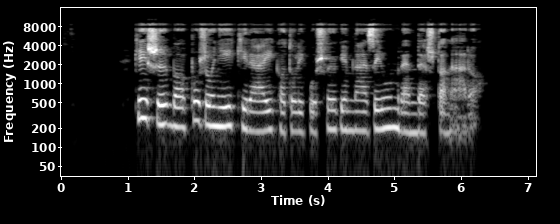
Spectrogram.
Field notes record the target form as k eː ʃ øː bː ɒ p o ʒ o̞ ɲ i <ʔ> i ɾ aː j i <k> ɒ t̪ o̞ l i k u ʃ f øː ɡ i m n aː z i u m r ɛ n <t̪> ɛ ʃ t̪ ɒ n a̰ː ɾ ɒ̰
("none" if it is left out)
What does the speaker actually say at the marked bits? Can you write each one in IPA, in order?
k, k, d̪

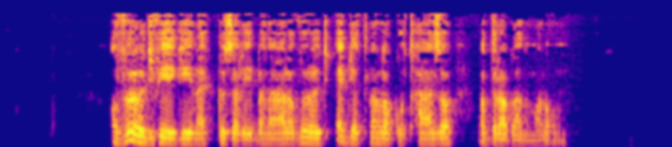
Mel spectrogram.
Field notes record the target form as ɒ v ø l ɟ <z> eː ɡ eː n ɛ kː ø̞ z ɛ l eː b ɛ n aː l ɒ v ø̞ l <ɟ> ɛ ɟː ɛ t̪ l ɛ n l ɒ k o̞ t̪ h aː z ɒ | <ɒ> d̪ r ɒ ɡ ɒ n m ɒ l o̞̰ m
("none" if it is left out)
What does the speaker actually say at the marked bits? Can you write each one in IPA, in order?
v, ɟ, ɒ

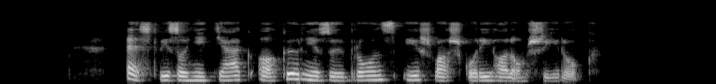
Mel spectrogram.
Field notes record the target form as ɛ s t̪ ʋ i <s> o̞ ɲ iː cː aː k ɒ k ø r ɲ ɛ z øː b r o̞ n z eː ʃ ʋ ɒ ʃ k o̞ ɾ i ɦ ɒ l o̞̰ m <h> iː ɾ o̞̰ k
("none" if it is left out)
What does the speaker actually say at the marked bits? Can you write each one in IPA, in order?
z, ʃ

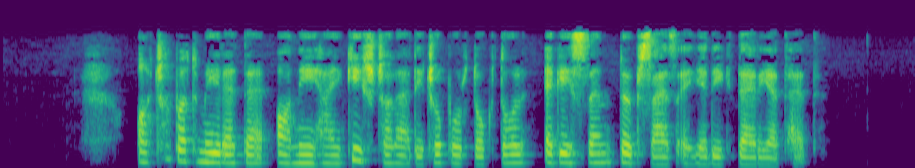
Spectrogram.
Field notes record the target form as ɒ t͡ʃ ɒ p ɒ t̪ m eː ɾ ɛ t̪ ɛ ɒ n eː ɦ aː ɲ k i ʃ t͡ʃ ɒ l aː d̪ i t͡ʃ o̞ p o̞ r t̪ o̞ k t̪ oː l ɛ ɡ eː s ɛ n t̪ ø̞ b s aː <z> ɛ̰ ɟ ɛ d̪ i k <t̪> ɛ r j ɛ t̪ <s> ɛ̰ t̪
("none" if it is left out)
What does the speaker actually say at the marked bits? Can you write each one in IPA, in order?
z, t̪, h

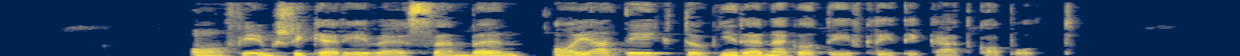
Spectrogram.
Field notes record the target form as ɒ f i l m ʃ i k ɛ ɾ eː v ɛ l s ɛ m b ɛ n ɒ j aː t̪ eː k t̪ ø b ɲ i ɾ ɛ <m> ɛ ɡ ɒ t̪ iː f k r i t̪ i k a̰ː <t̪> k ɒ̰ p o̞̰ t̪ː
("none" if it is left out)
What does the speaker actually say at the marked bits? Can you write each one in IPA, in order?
n, t̪

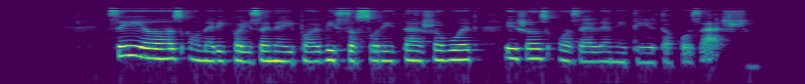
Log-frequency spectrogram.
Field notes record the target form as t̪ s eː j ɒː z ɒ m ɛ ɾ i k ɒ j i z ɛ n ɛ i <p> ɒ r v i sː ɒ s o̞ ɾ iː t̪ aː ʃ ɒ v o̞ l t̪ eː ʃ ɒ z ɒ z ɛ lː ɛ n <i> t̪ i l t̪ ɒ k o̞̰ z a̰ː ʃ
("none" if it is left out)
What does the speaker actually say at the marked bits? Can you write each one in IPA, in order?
p, i

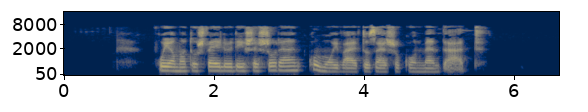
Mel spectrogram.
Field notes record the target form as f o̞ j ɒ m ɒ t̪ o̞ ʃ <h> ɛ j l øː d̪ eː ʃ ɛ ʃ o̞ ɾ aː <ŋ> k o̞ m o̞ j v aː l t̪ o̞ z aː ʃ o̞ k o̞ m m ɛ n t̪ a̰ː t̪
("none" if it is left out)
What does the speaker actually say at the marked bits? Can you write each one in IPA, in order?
f, ŋ

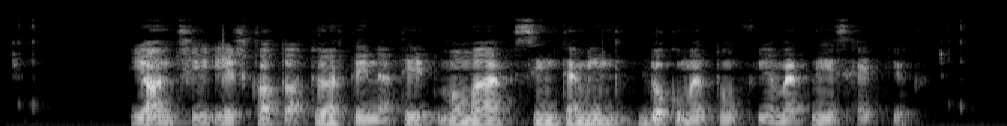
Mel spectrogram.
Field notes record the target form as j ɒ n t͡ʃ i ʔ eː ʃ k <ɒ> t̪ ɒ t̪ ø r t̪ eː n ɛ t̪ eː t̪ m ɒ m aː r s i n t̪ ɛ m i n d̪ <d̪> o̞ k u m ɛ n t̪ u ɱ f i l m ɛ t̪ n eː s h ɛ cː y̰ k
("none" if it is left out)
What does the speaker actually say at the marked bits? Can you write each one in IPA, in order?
ɒ, d̪

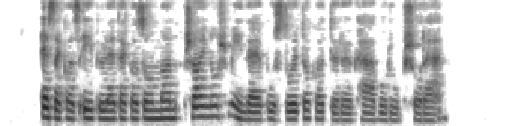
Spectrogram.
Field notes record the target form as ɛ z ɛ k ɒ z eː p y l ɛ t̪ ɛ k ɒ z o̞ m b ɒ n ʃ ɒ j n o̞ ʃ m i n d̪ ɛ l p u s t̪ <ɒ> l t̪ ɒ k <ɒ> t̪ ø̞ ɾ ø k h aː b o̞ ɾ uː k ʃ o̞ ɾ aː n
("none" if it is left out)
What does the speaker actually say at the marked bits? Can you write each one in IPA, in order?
u, ɒ

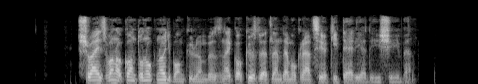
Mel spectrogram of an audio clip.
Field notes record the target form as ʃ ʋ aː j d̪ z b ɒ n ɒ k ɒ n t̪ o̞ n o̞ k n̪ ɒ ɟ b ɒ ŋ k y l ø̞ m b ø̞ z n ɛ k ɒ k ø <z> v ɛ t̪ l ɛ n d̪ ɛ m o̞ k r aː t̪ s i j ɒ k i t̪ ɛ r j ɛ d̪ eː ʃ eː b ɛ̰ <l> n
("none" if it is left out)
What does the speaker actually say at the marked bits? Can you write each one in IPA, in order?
z, none

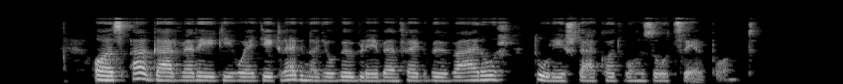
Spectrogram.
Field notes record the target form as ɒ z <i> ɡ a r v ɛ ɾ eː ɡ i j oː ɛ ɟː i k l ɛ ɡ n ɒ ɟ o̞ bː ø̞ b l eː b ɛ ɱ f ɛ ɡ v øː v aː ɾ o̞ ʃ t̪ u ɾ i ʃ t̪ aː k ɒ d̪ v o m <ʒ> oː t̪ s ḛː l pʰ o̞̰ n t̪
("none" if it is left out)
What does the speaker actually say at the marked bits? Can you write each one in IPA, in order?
a, z

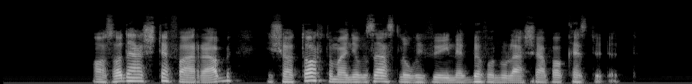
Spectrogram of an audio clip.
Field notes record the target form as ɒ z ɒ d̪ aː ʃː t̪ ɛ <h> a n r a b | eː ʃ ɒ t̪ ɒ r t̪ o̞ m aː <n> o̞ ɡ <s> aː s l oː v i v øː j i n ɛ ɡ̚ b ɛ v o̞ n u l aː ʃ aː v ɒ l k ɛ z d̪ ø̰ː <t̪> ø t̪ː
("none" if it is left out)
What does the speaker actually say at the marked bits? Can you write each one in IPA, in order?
f, ɲ, z, d̪

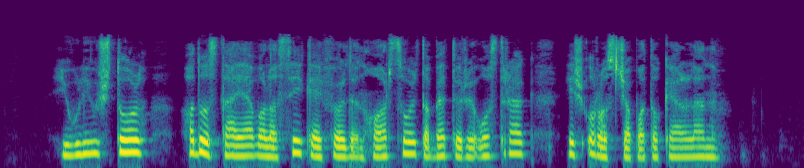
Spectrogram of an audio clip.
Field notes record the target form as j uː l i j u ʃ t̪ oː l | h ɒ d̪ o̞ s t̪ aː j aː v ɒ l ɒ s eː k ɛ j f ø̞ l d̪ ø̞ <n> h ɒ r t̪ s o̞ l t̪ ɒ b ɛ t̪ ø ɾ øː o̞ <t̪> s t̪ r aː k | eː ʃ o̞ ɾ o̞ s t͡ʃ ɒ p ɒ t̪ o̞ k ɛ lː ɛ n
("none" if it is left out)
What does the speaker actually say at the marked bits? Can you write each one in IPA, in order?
n, none

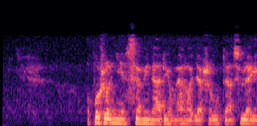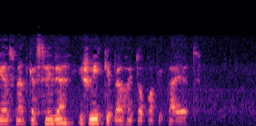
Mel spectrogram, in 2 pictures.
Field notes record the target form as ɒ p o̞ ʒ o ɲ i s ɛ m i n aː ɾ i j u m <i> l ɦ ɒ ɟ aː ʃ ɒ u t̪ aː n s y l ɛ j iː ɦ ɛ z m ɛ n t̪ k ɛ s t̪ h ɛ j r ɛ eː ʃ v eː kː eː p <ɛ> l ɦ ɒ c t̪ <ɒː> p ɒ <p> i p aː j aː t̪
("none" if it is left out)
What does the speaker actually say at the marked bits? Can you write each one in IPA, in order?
ɛ, ɛ, ɒː, p

